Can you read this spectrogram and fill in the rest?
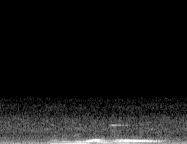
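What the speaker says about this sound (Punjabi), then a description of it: "ਉਧਰ ਘੁੱਗੀ ਘੁੰ ਘੁੰ ਕਰਦੇ" A dove coos in a soft, low, two-part call, the hollow notes rising and falling over about a second, moderately close against a faint background hum.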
